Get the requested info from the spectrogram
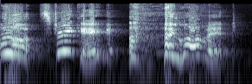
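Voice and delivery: mock rapture, very high, very loud, swooping, drawn out. Retelling how a character reacted to a streaker: imitating an excited man. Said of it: "And he's like".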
